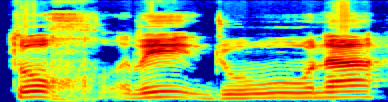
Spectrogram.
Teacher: را کے نیچے زیر ہے، را کو باریک کرنا ہے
